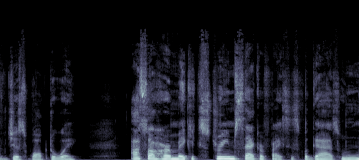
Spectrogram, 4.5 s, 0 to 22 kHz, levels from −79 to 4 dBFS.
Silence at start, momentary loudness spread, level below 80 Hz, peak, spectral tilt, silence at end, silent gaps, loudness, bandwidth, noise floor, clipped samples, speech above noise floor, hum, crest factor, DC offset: 0 s; 13 LU; -48 dBFS; -2 dBFS; -6 dB/octave; 0 s; none; -17 LUFS; 16 kHz; -56 dBFS; under 0.1%; 39 dB; none; 16 dB; under 0.1%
